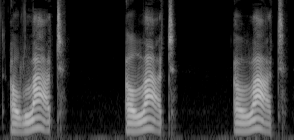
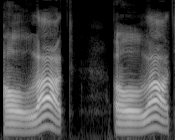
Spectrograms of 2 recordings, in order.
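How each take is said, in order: First: A LOT with a quick T-stop between A and LOT; stop before L. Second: A LOT with A held long, no stop before L; overlong first vowel. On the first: Teacher drilling students, short A, stop, then LOT. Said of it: "스탑 사운드를 T로 잡으셔야 돼요". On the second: Teacher showing students' fault, A LOT too drawn out. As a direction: let A drag into LOT. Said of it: "이 발음이 너무 길어서요". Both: Shown as a demonstration.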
